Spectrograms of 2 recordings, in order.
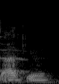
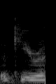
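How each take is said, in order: First: The name is pronounced in the Japanese way. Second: The name is pronounced in an anglicized way. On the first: The speaker calls it right. "but it's Akira" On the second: The speaker calls it wrong. "I used to say"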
